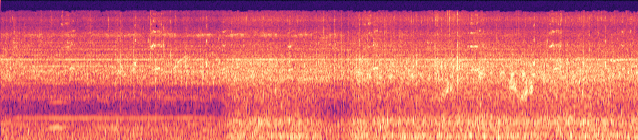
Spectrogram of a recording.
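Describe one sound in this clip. Water splashes around truck wheels.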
